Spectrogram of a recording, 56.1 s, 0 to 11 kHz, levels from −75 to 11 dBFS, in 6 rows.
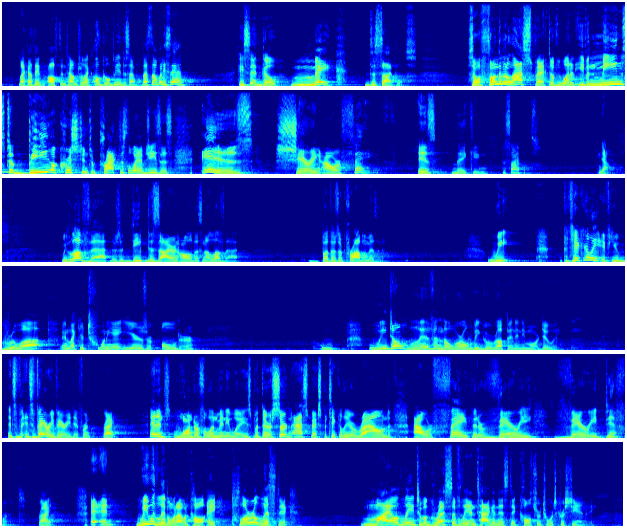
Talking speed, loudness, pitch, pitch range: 150 wpm, -26 LUFS, 180 Hz, 155-230 Hz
